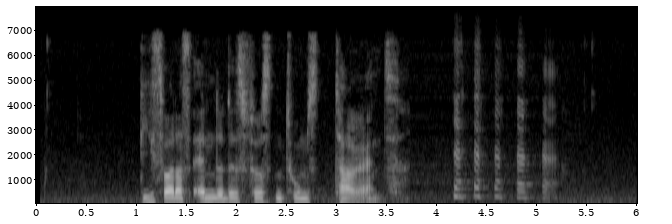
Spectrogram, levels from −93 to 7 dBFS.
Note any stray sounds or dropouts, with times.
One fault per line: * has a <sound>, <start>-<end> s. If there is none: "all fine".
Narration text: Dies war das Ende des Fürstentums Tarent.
* has a laugh, 4.2-5.2 s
